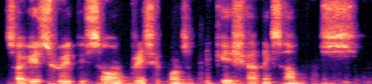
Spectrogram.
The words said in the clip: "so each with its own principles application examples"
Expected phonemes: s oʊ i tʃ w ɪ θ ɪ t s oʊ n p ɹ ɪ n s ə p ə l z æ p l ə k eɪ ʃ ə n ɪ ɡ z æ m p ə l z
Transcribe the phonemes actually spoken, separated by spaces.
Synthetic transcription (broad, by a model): s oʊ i s w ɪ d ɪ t s oʊ n p ɹ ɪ n s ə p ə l s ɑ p l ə k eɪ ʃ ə n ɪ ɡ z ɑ m p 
